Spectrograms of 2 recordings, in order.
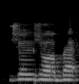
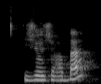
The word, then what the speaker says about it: jojoba: And yes, because it's in California, it's in Mexico too, so it's probably the right pronunciation is jojoba. I mean, it's a J, so it's a J. It's a jojoba, jojoba. Yeah, but just like vetiver, it's a shrub, right?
